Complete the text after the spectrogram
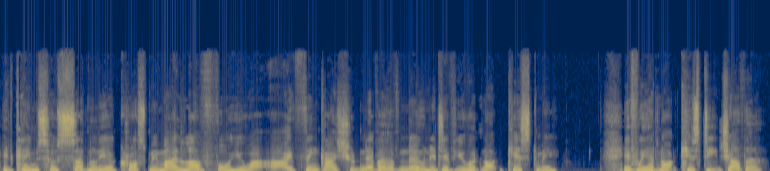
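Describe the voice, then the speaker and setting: A man's voice: high-pitched, moderate pace, dry recording, clean studio sound, pitched above the performer's own voice. A man voicing a desperate young actress who pleads tearfully with her lover not to leave her. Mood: tearful pleading. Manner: tearful, breathless begging.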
